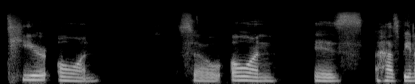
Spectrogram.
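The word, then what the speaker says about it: Tír Eoghain: here in Tyrone we have Eugene's land it's tier on so Owen is has been anglicized as Eugene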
